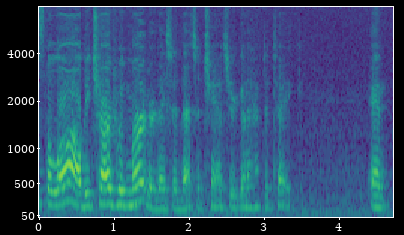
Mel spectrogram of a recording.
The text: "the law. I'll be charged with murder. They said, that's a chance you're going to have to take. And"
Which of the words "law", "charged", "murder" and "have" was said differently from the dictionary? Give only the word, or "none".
have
